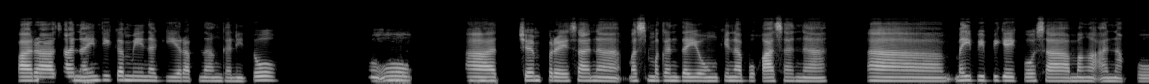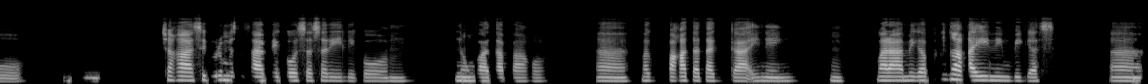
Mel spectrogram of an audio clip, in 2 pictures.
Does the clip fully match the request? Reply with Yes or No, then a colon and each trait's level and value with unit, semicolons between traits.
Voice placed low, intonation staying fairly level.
No: medium, 175 Hz; narrow, 2.0 semitones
